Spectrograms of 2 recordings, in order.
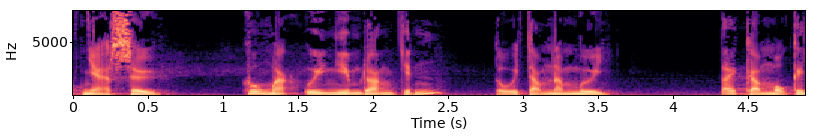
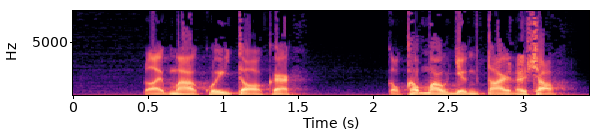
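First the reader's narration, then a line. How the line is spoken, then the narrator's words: Loud shout. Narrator (Vietnamese): một tiếng hét lớn vang lên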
